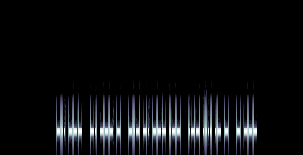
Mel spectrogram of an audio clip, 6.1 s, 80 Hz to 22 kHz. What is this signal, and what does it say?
Morse code, heard as a keyed tone, about 50 wpm, 700 Hz. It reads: DO NOT KNOW WHAT TO
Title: Sets of 5 Words 50wpm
